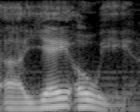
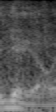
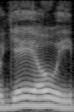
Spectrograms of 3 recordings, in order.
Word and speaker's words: yaoi: It's definitely not that. There's no chance it's that. No shot. Now yaoi may not be correct either, but how do you spell it anyway? It's Y-A, is it Y-A-I-O or Y-A-O-I? Y-A-O-I. So I think yaoi is more correct.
